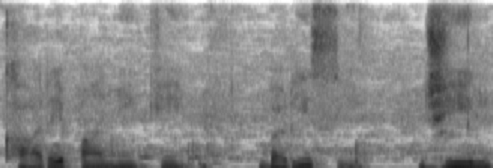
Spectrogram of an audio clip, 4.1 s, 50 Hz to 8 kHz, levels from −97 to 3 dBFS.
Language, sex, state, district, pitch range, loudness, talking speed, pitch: Hindi, female, Madhya Pradesh, Katni, 160-185 Hz, -18 LUFS, 85 wpm, 170 Hz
